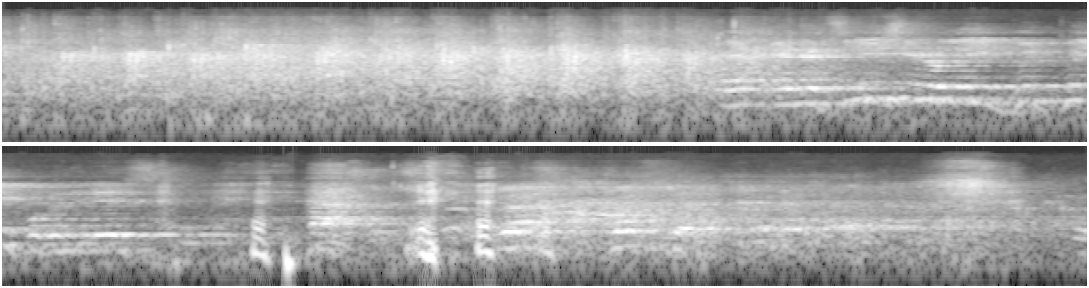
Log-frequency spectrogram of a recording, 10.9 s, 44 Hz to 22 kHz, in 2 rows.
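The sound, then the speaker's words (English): An audience at Grace Church breaks into steady applause, a dense wash of clapping that gradually thins as voices rise above it, with a few sharp, louder claps near the end. “I think what really deserves the applause of those 275 churches, we consider and know it to be a fact Grace Church yes.”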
